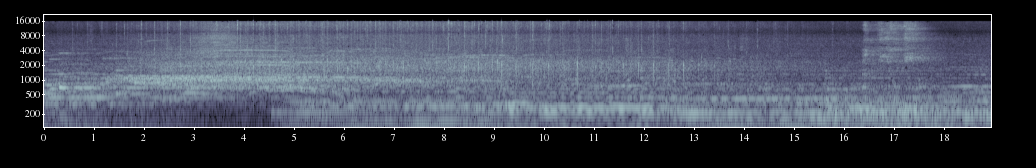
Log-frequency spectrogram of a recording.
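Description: A live band plays slow music with long held chords, and a deep bass comes in about four and a half seconds in. A crowd cheers over it during roughly the first half.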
